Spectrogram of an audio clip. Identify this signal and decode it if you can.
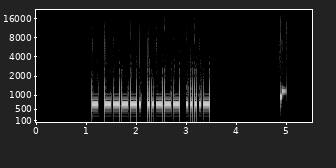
Morse code, heard as a keyed tone, about 28 wpm, 700 Hz. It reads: T924
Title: Numbers - Contest Style - 4-Digit 28wpm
